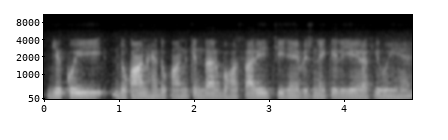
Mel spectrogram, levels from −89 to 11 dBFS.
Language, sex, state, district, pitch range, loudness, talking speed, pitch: Hindi, male, Madhya Pradesh, Katni, 125-135 Hz, -20 LUFS, 195 wpm, 130 Hz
